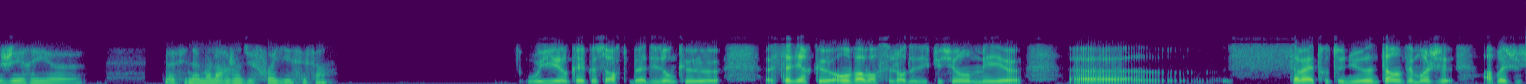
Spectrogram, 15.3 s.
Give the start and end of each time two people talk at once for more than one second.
none

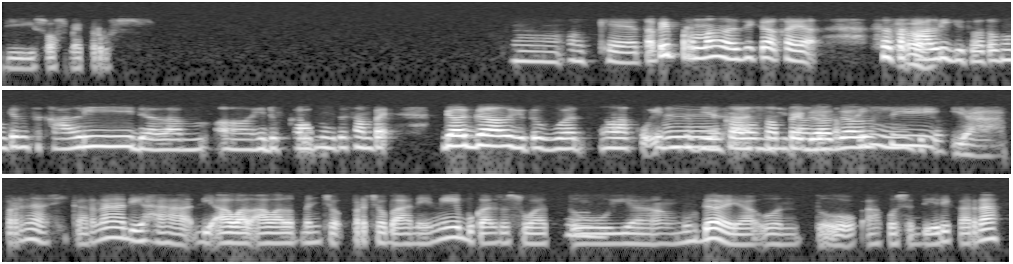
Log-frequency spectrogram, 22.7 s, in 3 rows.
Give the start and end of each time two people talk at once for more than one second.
12.5-14.5

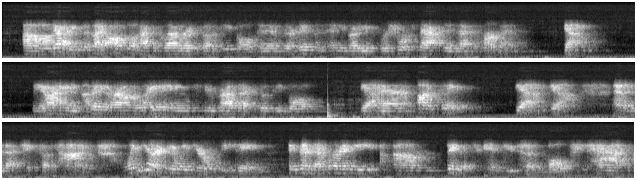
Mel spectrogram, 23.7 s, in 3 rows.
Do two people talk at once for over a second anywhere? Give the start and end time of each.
8.4-9.7

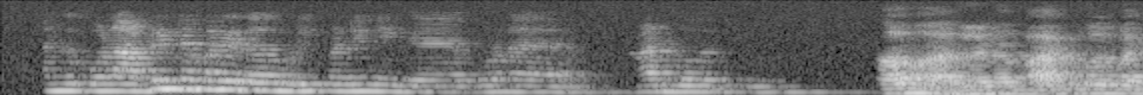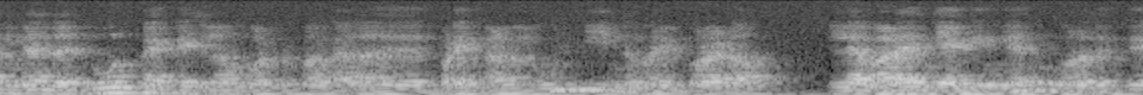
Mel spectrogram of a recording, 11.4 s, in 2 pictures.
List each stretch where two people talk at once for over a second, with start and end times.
none

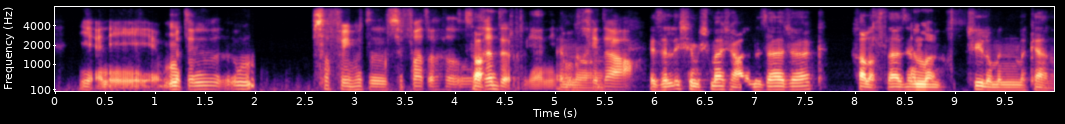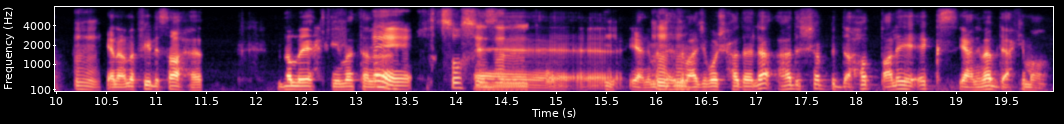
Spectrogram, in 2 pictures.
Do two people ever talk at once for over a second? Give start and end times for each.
none

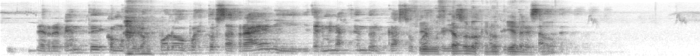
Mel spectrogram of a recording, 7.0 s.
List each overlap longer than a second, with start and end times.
4.2-5.5

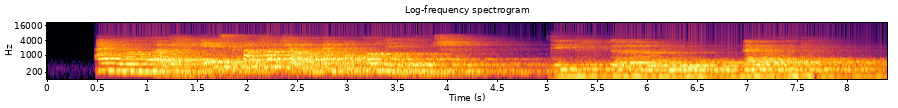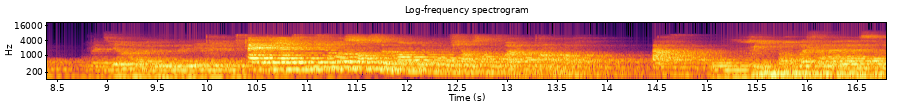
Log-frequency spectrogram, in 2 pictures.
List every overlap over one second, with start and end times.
none

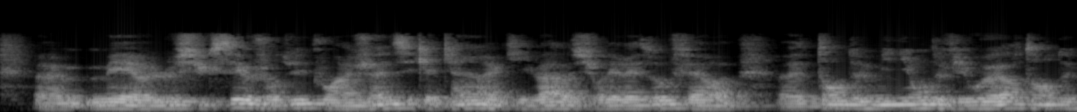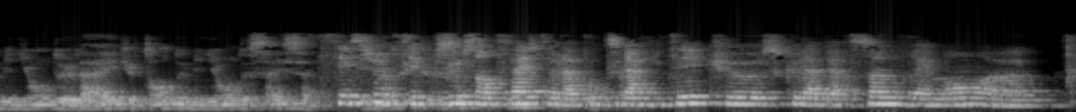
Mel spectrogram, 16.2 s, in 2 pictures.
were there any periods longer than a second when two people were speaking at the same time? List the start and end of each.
10.8-12.8

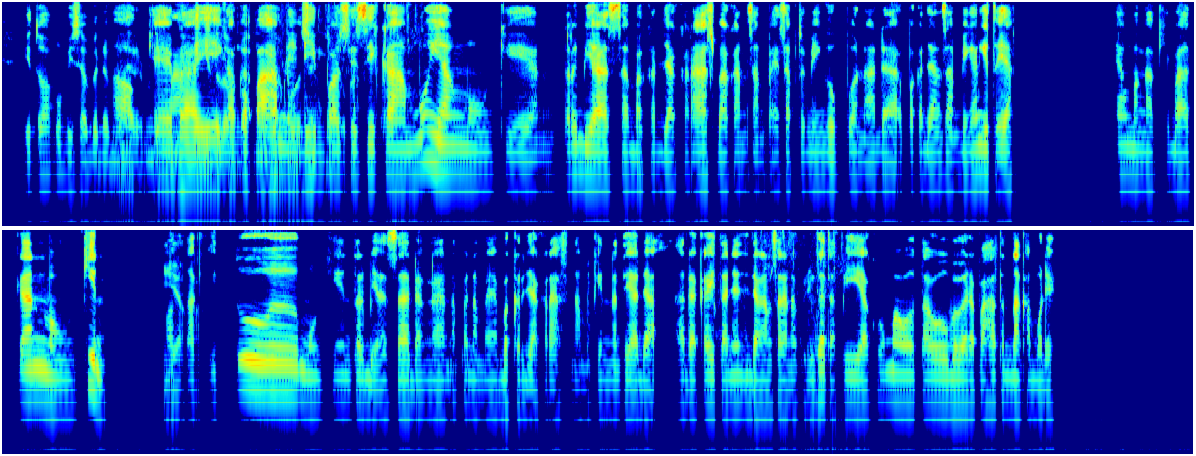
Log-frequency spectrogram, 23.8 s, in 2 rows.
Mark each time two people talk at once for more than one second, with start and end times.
1.3-3.6

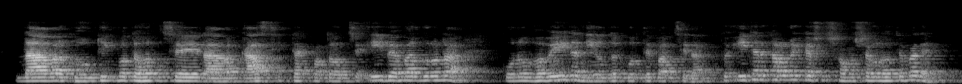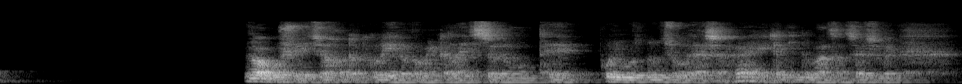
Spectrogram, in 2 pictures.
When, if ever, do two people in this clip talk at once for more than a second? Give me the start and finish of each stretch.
none

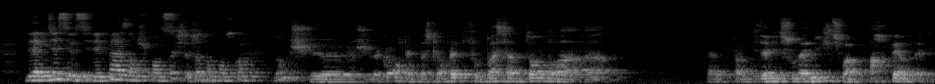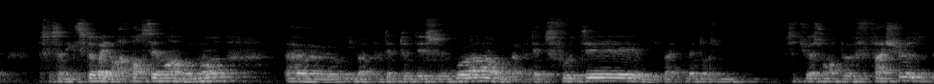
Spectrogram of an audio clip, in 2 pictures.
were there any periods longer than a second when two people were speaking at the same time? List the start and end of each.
none

